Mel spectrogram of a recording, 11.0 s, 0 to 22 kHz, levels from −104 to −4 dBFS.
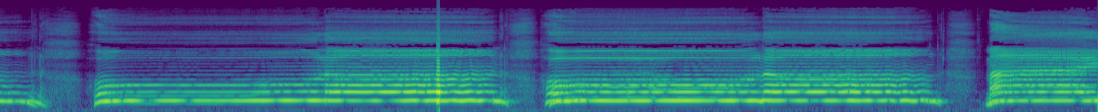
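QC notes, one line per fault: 3.25 s, compressed frames skipped: around 50 ms of audio is missing, so the sound jumps ahead.
4.37–4.41 s, corrupt frame decoded: a couple of damaged frames play with misplaced spectral energy, giving a short error that peaks near -5 dBFS.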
